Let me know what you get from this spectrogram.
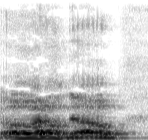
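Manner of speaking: ordinary talk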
